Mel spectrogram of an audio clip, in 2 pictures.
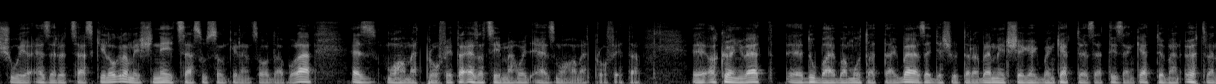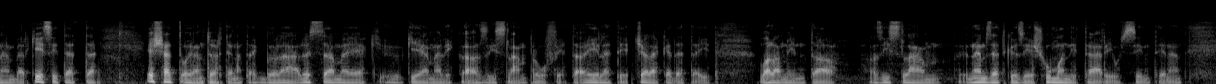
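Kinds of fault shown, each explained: Packet loss on an ADPCM call: a couple of lost packets were filled with silence, putting the decoder's predictor and step size out of step with the sender's. After "iszlám proféta" the sound cuts out for about 40 ms, then returns slightly distorted.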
